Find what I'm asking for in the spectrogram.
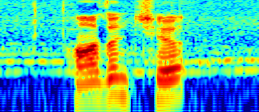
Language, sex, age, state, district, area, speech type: Kashmiri, male, 18-30, Jammu and Kashmir, Shopian, rural, spontaneous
